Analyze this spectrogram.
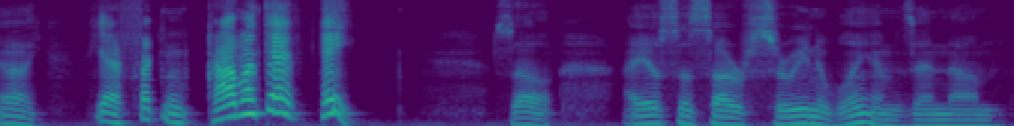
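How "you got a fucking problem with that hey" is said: very loud, rushed, fast tough-guy yell. Retelling heckling at a tennis match after the umpire shushed him: Joe Pesci impression. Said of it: "like Joe Pesci".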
